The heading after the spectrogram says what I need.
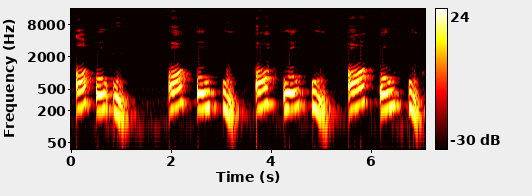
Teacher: কুঞ্চিত মানে হচ্ছে আমাদের ঠোঁটটা ভাঁজ ভাঁজ হবে, আবার গোলাকার হবে, রাউন্ডেড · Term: কুঞ্চিত স্বরধ্বনি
